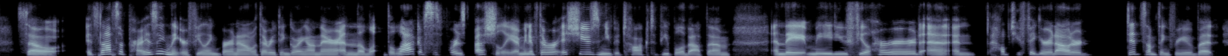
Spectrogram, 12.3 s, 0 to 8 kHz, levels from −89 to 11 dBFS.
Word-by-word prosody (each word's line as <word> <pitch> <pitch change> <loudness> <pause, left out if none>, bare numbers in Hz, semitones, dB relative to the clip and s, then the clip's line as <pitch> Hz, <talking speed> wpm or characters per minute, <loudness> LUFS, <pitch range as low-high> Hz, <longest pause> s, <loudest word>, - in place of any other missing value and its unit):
So 185 -4 +1 0.3
it's 225 +2 -6
not 295 +2 +4
surprising 270 +2 -2
that 205 - +2
you're 195 - 0
feeling 180 -1 -6
burnout 170 -1 -1
with 175 +2 -10
everything 175 0 -4
going 175 -1 -3
on 170 0 -2
there 170 0 +3
and 180 0 +2
the - - -1
l 175 - -4
the 195 0 -8
lack 290 +9 +3
of - - 0
support, 255 -5 0
especially. 250 +7 +2
I - - +4
mean, 205 +2 +3
if 220 - -7
there 245 - +1
were 245 - +2
issues 295 0 +3
and 215 - -4
you 195 - -3
could - - -15
talk 210 -1 -5
to - - -10
people 185 -4 -9
about 165 -1 -3
them 165 +1 -4 0.4
and 185 0 0
they 170 -2 +8
made 200 +1 -3
you 205 0 -5
feel 195 -4 -2
heard 230 -3 +1
and 170 0 +4
and 175 -3 -3
helped 230 -1 -6
you - - -14
figure 215 -5 -2
it 195 - 0
out 215 -1 +5
or 180 0 +2 0.4
did 290 0 0
something 220 -7 -6
for 180 - -12
you. 175 0 -6
But 180 0 -1
195 Hz, 265 wpm, -22 LUFS, 175-230 Hz, 0.4 s, they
